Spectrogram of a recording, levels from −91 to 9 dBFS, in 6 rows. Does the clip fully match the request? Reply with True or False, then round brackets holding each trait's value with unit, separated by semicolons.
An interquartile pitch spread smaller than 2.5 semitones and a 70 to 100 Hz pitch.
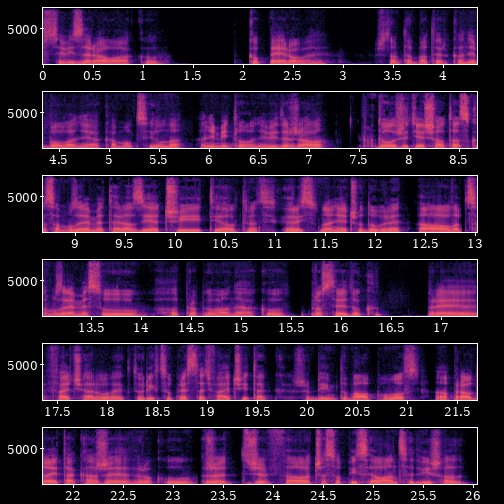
True (1.6 semitones; 95 Hz)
